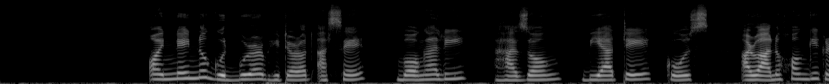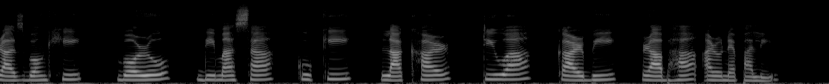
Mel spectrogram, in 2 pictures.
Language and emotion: Assamese, neutral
